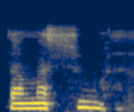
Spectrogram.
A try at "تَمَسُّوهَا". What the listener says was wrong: تم میم کو تشدید ایسا پڑھ رہے ہیں، تمس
